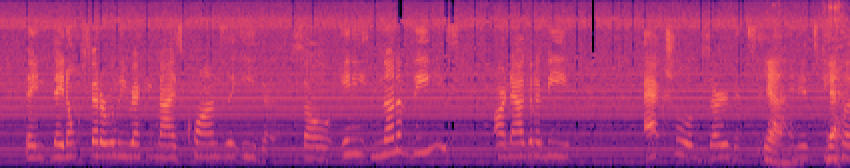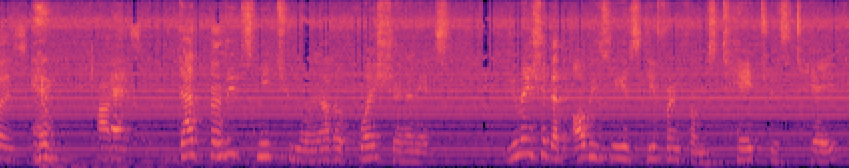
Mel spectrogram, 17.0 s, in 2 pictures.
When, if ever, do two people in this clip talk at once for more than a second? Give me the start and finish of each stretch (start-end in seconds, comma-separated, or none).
7.6-9.0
